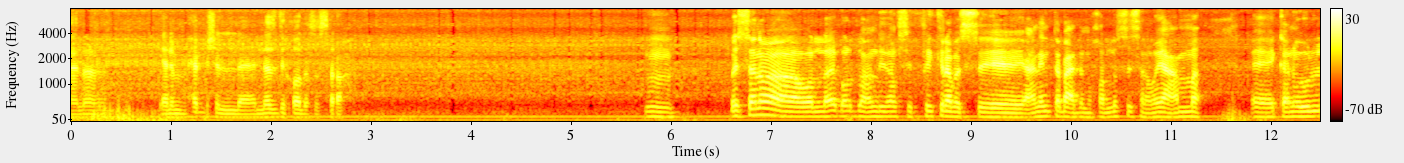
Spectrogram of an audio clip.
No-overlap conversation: Yes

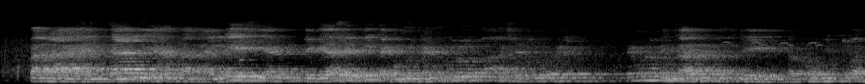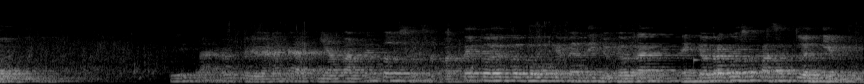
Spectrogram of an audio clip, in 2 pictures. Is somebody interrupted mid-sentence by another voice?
No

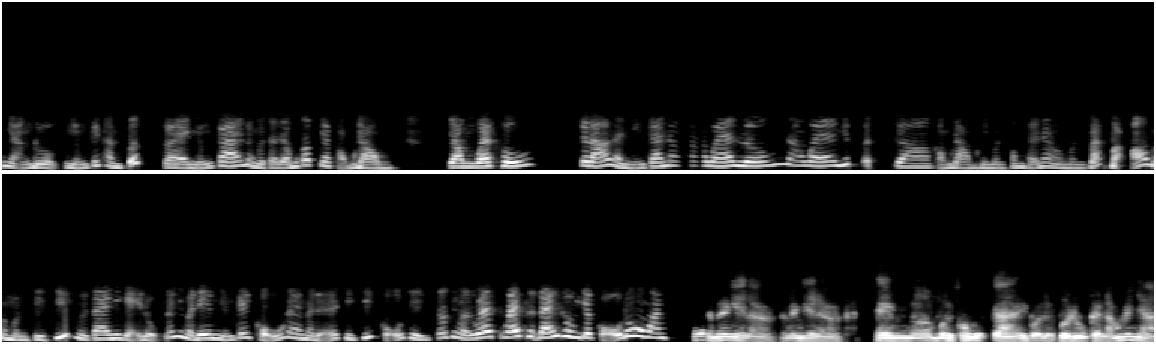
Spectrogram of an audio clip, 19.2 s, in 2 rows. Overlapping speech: No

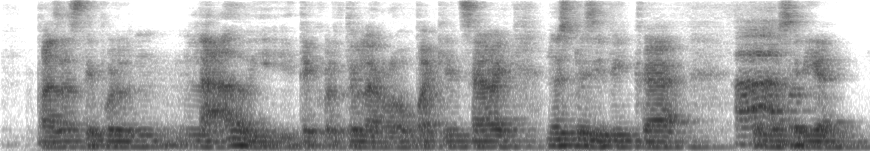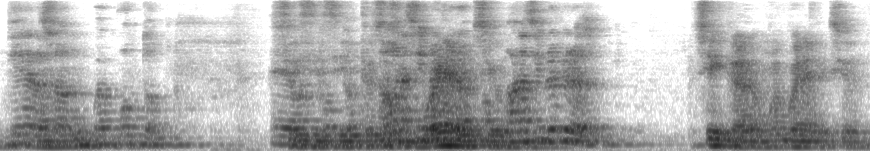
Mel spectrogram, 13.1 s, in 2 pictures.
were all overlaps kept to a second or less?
No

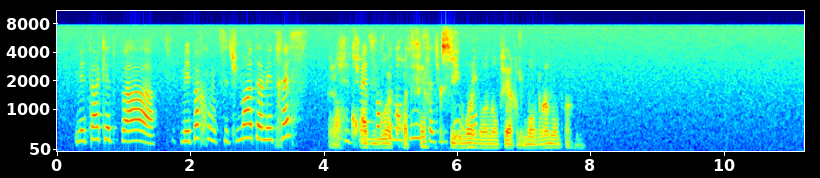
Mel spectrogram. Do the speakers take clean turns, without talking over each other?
No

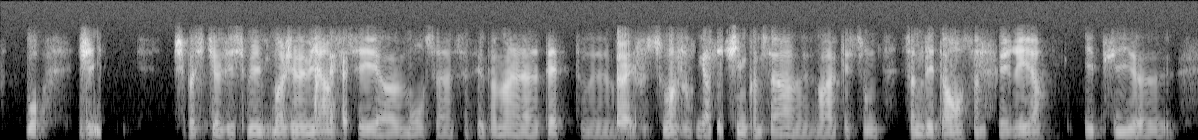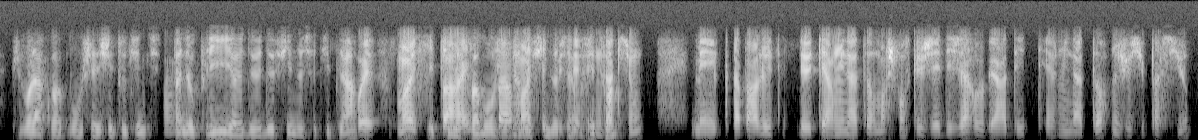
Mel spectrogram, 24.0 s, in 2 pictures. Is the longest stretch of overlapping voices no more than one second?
No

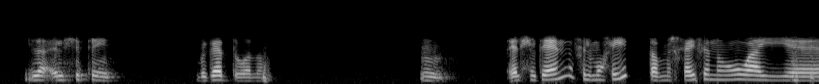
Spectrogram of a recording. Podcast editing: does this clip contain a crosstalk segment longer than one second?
No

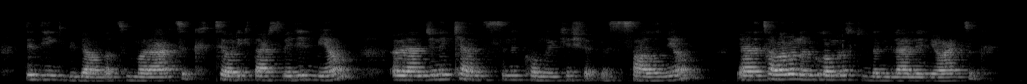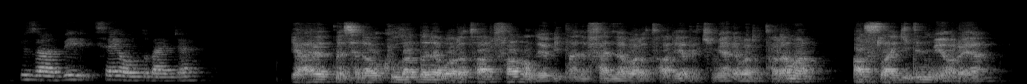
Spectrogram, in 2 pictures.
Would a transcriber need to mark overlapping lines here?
No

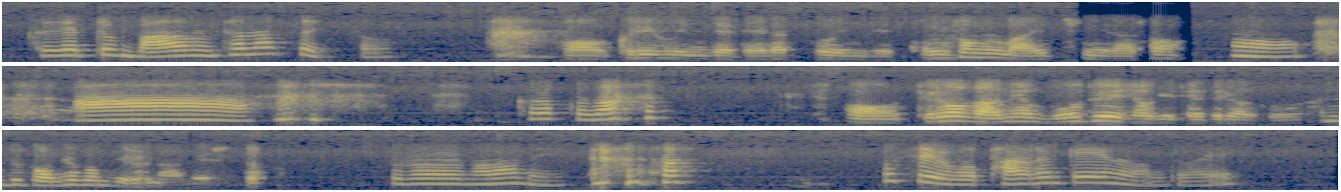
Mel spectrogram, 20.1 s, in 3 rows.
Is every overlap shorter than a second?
Yes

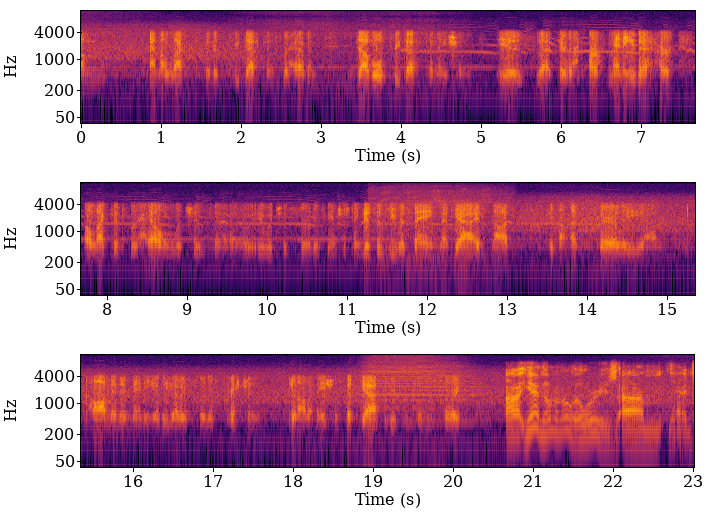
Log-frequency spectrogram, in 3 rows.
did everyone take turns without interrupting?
Yes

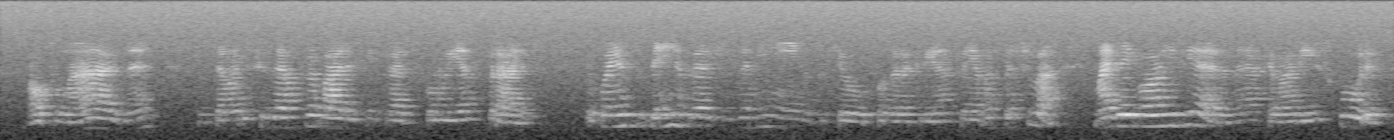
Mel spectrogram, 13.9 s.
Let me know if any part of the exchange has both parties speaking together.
No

